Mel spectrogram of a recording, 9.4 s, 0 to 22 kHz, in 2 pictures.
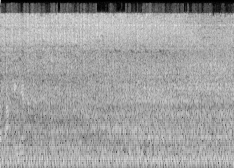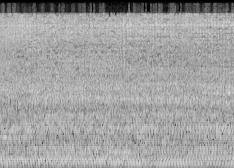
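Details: Honda GX240 petrol stationary engine, hard to start after days unused, restarted, no muffler: fast, even popping beat, raw and loud, holding a steady idle with no misses.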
